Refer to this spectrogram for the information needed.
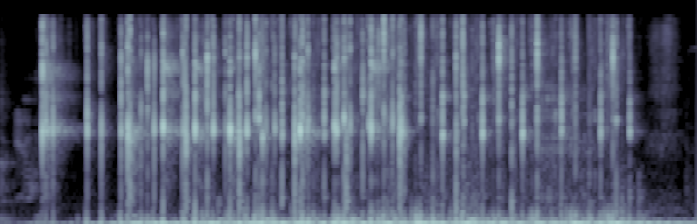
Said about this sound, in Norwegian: Jeg lurer på om vi skal gi en liten eh, knipsehyllest til eh, moren til i Dag.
